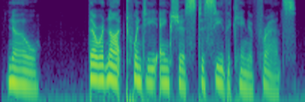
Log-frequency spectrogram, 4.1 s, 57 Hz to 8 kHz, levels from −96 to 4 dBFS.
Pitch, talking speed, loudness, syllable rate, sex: 140 Hz, 175 wpm, -19 LUFS, 5.4 syllables/s, female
